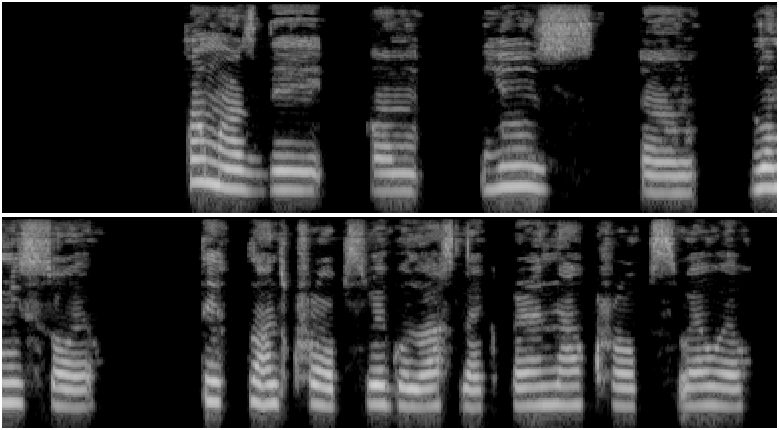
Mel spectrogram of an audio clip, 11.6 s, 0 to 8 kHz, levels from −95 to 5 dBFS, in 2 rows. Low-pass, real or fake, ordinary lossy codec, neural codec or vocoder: none; fake; none; codec, 16 kHz, 16 kbps, FreqCodec, larger model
